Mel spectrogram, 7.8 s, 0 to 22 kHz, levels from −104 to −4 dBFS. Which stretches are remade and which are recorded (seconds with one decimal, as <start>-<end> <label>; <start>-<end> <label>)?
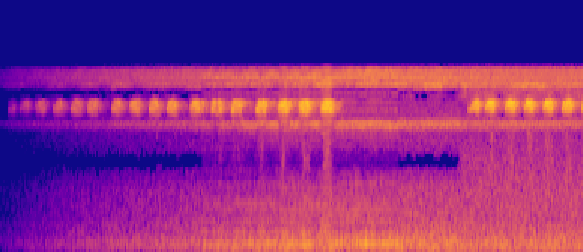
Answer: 0.0-2.7 recorded; 2.7-5.3 remade; 5.3-7.8 recorded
